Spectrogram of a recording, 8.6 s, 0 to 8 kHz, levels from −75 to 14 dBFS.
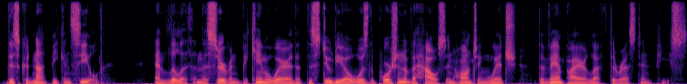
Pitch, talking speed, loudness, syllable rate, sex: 115 Hz, 215 wpm, -19 LUFS, 6.0 syllables/s, male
